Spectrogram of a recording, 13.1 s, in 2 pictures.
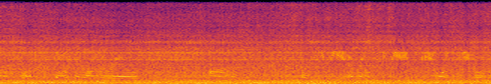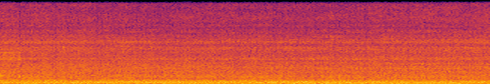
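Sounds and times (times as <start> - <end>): steel wheels rumbling on rails: 0.0 - 13.0.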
